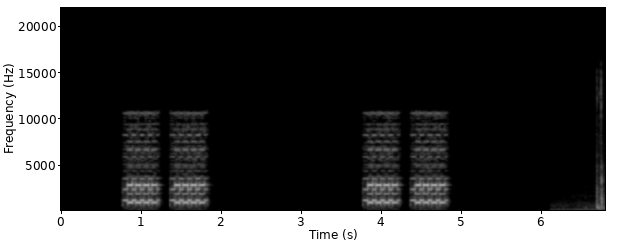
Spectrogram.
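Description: Push-button corded desk telephone ringing with an electronic double ring: two short rings, a pause of about two seconds, then two more. Near the end a sharp click as the handset is lifted.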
